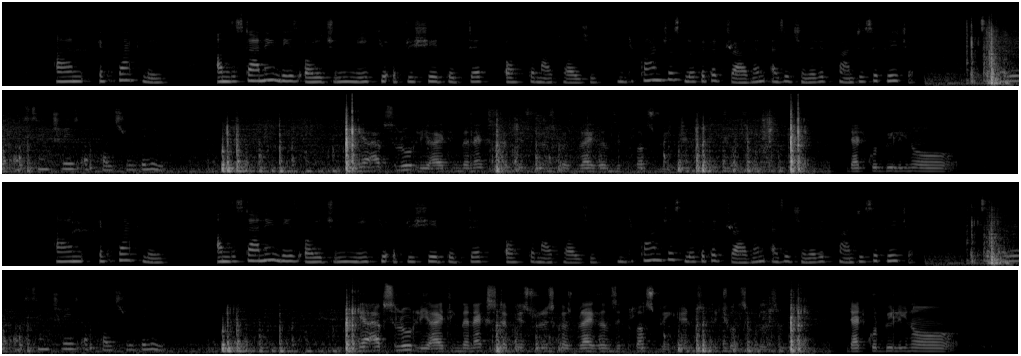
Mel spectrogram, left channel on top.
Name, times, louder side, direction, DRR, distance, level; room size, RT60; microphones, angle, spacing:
voice 1, 0.2-11.9, left 2 dB, 15° left, 0.4 m, -49 dB
sound 1, 9.2-18.5, left 4 dB, 80° left, 0.7 m, -42 dB
voice 2, 13.3-19.7, right 5 dB, 70° right, 0.6 m, -48 dB
10.5 x 5.9 x 3.6 m
head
